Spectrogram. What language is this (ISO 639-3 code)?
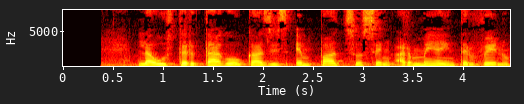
epo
